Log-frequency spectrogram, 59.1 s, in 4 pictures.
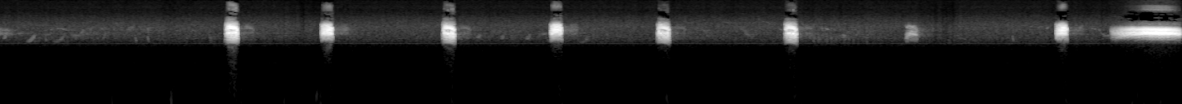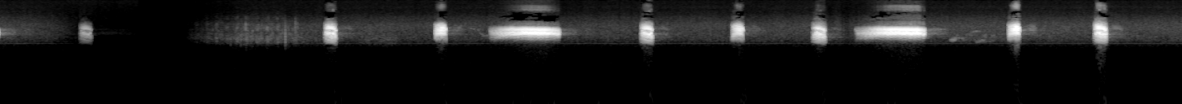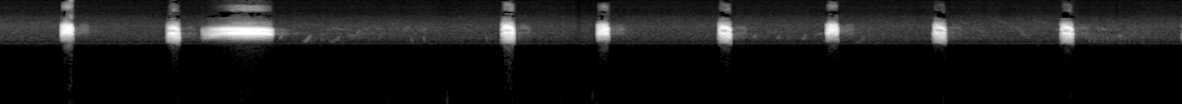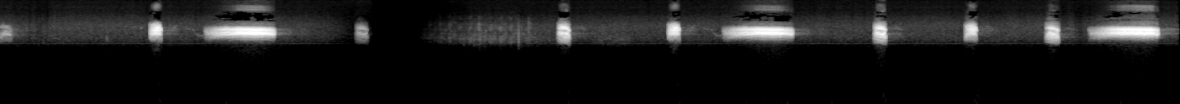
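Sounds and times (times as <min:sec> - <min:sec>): long bird notes: 0:13.2 - 0:15.0, 0:20.2 - 0:22.0, 0:25.0 - 0:27.6, 0:46.2 - 0:48.0, 0:52.7 - 0:54.4, 0:57.4 - 0:59.0
bird calling sharp high notes: 0:13.9 - 0:14.8, 0:21.0 - 0:21.8, 0:46.9 - 0:47.8, 0:53.4 - 0:54.3, 0:57.4 - 0:58.9.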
